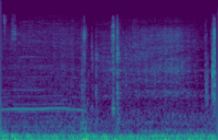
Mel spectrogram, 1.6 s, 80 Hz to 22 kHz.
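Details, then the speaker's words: 2003 Nissan 350Z, engine idling: power window motor whines briefly, cuts off after half a second, then clicks; windows intermittently won't roll down or up. "These windows are the worst. They never work properly."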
